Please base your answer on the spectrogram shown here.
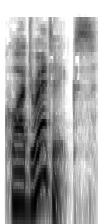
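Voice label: "quadratics", English, British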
